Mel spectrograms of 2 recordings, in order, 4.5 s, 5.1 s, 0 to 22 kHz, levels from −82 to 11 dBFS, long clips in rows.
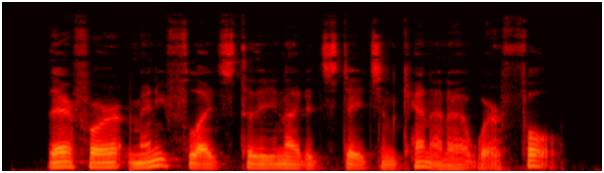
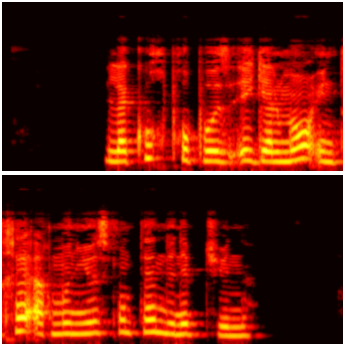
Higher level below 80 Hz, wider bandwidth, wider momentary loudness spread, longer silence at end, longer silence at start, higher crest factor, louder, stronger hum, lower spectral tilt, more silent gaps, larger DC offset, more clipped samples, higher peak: first, -52 dBFS vs -64 dBFS; first, 16.5 kHz vs 9.6 kHz; about the same, 6 LU vs 8 LU; second, 0.35 s vs 0.7 s; second, 0.35 s vs 0.75 s; about the same, 18 dB vs 16 dB; second, -34 LUFS vs -17 LUFS; neither; first, -5.5 dB/octave vs -3.5 dB/octave; neither; neither; neither; second, -16 dBFS vs -2 dBFS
